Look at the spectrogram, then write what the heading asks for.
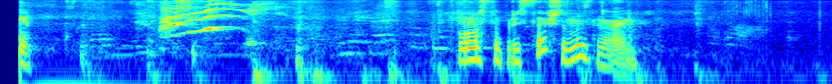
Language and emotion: Russian, positive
